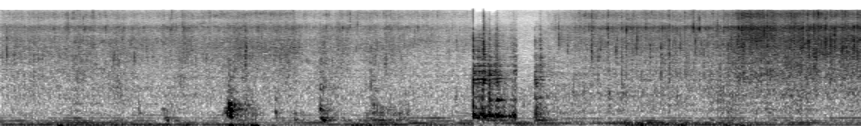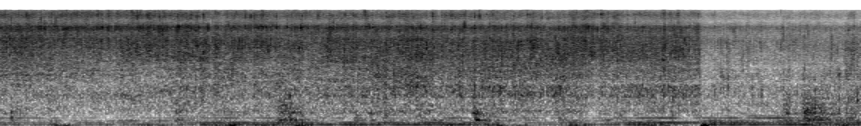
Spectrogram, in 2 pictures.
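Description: Diced bell peppers and spices sizzling in hot oil in a pot as they are stirred with a spatula, with a few short knocks of the spatula against the pot about two and four seconds in. The sizzling grows louder from about six seconds in until near the end.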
